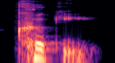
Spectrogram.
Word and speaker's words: cookie: Moon and soon cookie but the word cookie has a short sound uh like book and look cook cookie these are cookies let's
